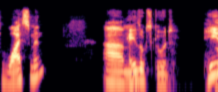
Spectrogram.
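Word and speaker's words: Wiseman: liked the sparks from james weissman it's it's pronounced weissman um he looks good he's like yeah for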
